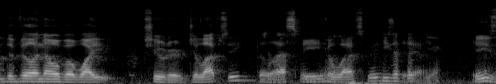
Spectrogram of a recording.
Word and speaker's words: Gillespie: Gillespie.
